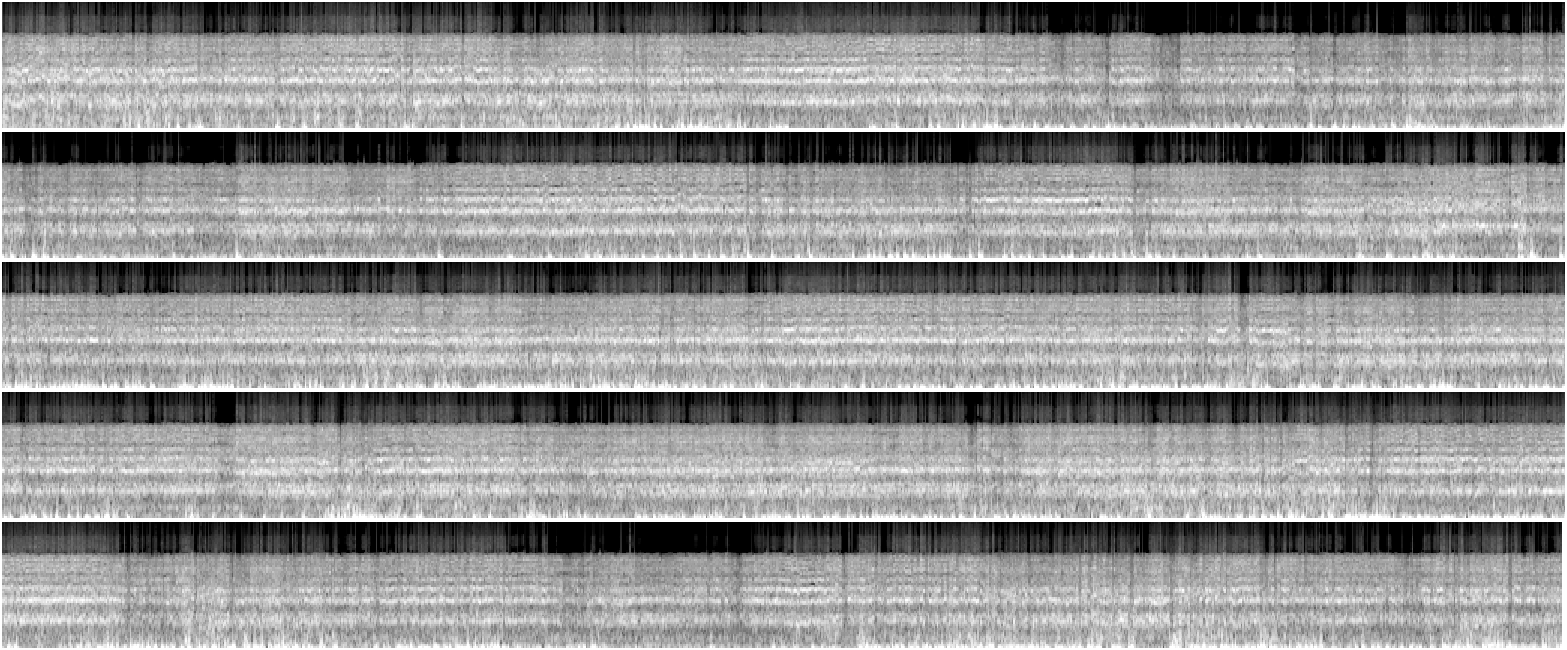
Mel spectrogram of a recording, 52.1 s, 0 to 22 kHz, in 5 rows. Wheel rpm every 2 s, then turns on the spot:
230, 220, 220, 230, 220, 230, 220, 220, 220, 220, 250, 230, 230, 230, 230, 230, 230, 230, 220, 210, 220, 220, 230, 230, 220, 230.
none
